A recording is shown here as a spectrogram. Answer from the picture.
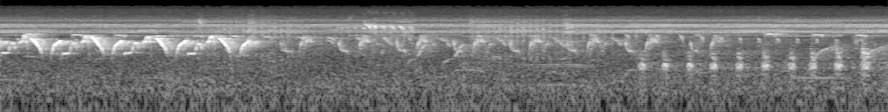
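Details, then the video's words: Southern fork-tailed flycatcher (Tyrannus savana) calling: a fast, sputtering chatter of sharp downward-sweeping notes, about one or two per second, loud at first then softer, over a constant high insect drone. "PÁSSARO TESOURINHA (TYRANNUS SAVANA), SOUTHERN FORK-TAILED FLYCATCHER, TESOURA, TESOURINHA-DO-CAMPO."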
